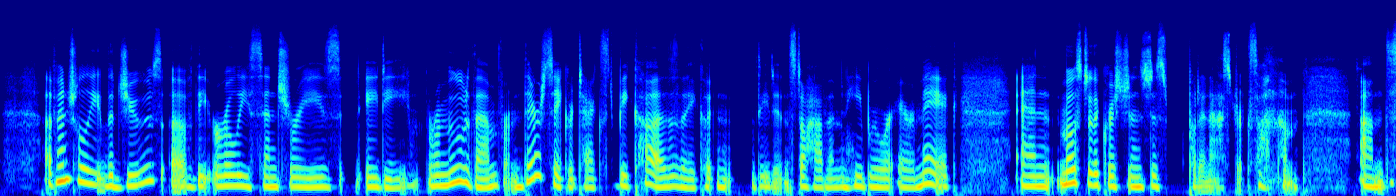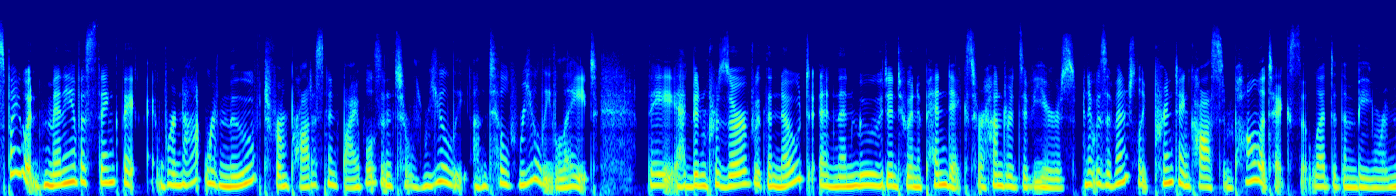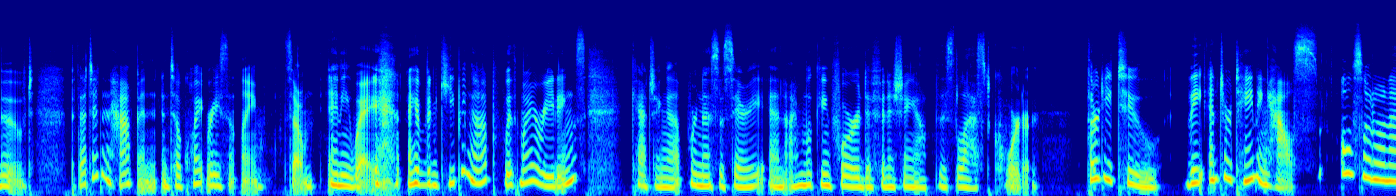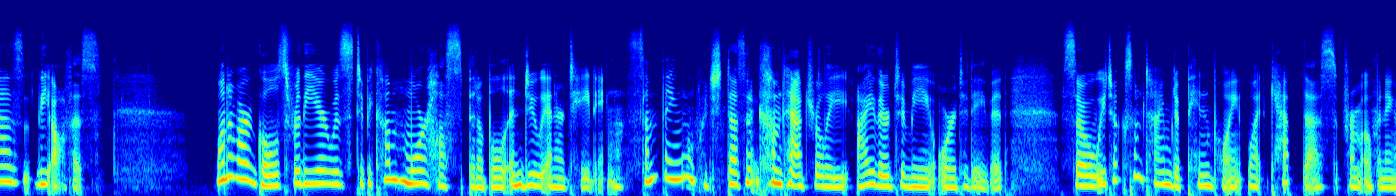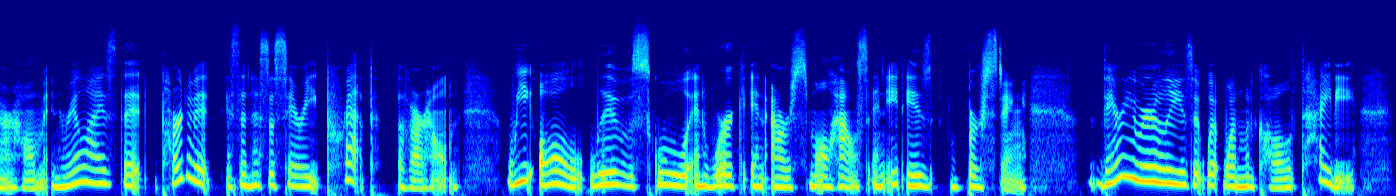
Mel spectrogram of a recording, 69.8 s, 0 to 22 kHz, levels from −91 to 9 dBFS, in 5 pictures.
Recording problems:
muffled; slightly; fading above 3.5 kHz

